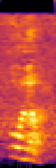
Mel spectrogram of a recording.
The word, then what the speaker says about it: coulomb: Okay, Coulomb. B is silent, coulomb.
